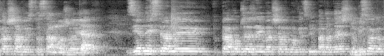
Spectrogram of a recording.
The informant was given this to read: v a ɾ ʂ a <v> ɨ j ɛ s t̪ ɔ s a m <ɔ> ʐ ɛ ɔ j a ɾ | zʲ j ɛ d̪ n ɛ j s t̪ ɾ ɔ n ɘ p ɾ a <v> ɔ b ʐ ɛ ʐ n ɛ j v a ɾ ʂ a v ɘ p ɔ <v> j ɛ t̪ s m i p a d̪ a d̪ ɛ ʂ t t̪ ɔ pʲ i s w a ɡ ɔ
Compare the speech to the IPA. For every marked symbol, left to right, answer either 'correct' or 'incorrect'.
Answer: correct, correct, correct, correct

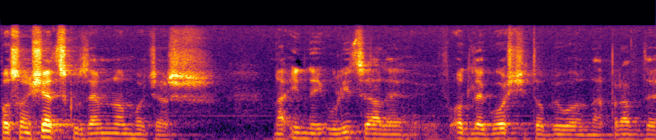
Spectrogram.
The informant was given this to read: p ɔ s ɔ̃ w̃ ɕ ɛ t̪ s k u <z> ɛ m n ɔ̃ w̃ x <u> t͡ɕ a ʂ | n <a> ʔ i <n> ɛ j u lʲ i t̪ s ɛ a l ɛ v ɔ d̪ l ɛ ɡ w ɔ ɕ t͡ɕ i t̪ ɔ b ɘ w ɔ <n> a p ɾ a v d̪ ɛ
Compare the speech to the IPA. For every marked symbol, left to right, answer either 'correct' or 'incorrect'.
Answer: correct, incorrect: ɔ, correct, incorrect: nː, correct

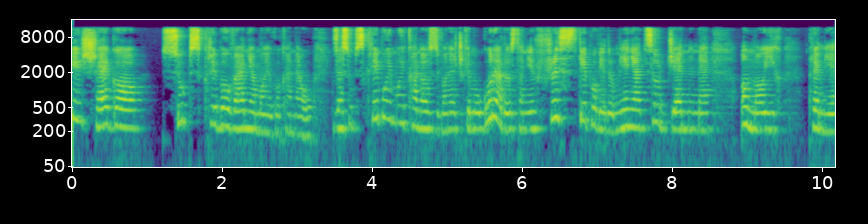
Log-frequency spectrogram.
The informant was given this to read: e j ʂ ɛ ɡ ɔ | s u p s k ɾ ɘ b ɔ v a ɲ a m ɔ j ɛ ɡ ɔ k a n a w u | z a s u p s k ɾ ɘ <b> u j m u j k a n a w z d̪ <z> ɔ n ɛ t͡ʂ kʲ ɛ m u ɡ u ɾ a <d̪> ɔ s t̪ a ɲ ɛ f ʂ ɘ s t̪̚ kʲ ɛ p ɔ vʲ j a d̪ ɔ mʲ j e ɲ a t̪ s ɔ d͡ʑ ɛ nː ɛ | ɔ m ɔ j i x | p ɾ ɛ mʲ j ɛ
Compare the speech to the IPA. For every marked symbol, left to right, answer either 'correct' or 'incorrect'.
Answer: correct, incorrect: v, correct

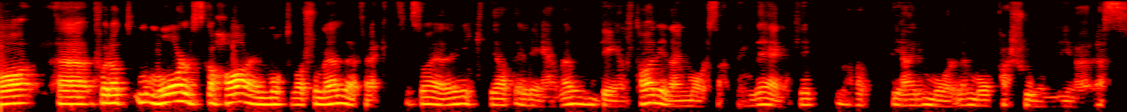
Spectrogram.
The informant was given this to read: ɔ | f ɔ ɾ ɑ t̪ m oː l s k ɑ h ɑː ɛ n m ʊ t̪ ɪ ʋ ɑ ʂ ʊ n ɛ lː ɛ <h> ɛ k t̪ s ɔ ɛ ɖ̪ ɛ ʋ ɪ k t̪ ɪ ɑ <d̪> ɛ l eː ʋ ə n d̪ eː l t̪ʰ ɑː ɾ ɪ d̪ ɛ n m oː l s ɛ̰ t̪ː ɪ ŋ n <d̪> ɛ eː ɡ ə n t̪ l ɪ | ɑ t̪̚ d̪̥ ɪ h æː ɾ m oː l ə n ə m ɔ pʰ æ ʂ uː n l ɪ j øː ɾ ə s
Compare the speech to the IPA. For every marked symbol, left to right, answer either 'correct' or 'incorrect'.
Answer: incorrect: f, incorrect: t̪, correct

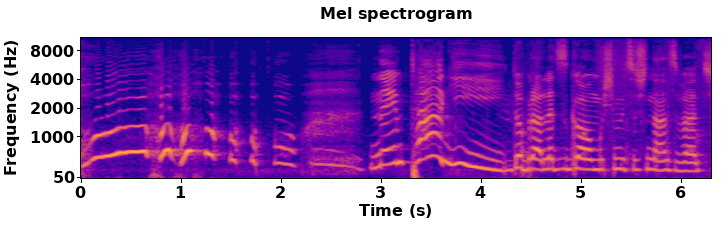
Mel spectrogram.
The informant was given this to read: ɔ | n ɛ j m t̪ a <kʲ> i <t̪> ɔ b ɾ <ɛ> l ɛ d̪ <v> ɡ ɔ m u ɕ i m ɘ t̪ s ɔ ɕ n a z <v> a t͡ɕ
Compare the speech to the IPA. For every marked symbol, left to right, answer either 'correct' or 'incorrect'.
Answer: incorrect: ɡʲ, incorrect: d̪, incorrect: a, incorrect: z, correct

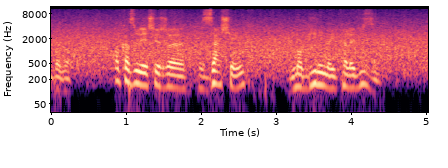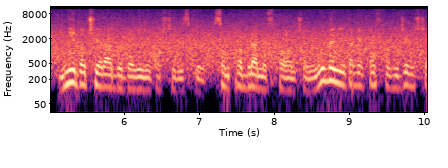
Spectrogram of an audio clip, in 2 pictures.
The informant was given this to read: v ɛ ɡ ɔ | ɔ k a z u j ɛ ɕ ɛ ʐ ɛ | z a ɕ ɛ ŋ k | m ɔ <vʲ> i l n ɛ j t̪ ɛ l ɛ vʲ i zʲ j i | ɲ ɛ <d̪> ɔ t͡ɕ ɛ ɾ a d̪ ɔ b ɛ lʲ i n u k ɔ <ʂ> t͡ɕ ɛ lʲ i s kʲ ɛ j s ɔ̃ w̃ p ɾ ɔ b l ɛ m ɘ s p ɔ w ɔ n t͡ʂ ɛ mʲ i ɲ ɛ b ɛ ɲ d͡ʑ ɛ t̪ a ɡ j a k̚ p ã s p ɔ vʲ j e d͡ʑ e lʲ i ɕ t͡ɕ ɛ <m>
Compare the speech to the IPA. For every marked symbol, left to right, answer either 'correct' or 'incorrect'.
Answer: incorrect: bʲ, correct, correct, incorrect: none

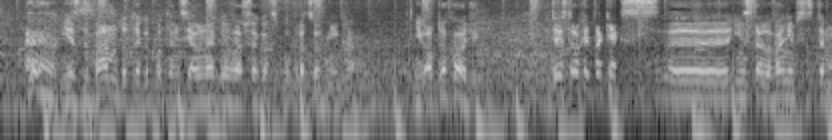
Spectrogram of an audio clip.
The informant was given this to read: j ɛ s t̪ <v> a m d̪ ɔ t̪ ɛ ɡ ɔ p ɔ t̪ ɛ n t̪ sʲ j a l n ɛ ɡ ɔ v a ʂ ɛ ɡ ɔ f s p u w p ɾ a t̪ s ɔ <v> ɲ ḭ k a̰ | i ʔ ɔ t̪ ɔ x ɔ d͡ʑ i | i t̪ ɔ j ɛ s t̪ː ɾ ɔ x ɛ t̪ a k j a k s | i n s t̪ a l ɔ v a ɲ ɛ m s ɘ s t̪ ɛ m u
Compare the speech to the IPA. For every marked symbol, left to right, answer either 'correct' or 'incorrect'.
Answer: correct, correct

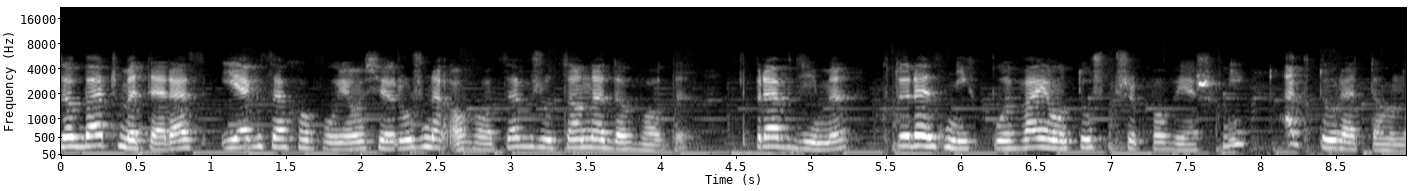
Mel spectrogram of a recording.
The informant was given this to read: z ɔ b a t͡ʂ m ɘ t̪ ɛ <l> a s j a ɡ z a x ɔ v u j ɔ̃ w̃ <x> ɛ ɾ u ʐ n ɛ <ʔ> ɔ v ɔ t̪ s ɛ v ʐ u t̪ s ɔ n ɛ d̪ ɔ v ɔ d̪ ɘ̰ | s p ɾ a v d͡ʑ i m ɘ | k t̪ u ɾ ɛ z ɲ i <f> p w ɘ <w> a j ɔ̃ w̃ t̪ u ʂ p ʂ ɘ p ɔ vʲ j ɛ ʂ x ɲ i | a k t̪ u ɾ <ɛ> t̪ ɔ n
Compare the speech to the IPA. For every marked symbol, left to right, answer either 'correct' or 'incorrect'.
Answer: incorrect: ɾ, incorrect: ɕ, correct, incorrect: x, incorrect: v, correct

